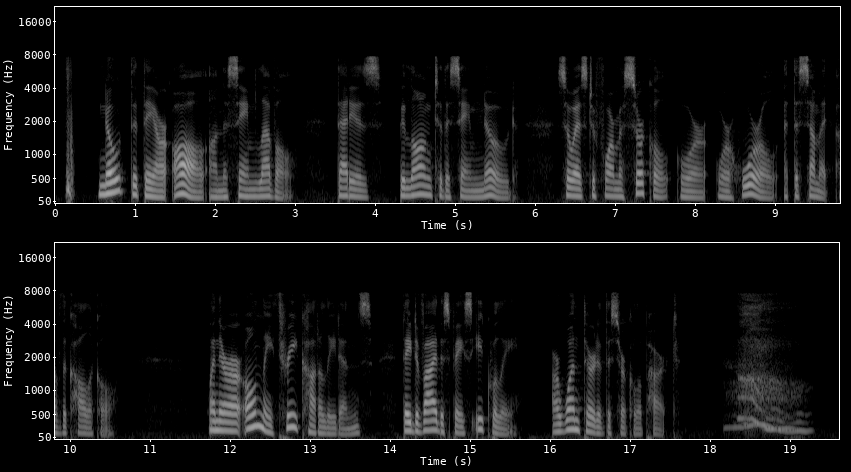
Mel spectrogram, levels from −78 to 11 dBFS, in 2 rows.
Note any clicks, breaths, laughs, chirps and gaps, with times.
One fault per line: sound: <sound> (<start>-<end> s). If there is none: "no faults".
sound: whoosh (0.1-0.3 s)
sound: breath (18.2-19.3 s)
